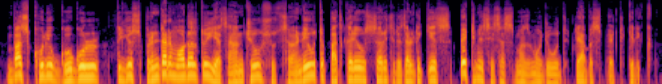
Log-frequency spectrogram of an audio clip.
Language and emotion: Kashmiri, neutral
